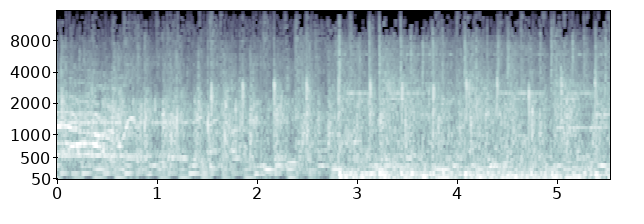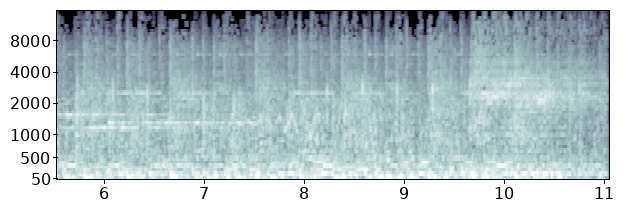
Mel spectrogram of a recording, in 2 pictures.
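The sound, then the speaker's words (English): An audience claps and cheers as a comedian is welcomed onto the stage at a comedy show. The dense applause holds steady for the whole stretch. “Please put your hands together. Welcome to the stylish, the one and only Mr. Jean Paul. Ladies and gentlemen, come on up.”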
